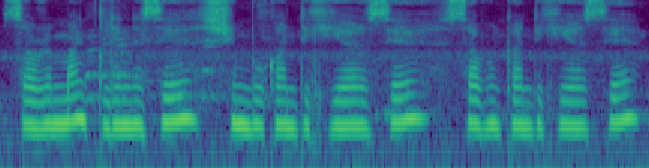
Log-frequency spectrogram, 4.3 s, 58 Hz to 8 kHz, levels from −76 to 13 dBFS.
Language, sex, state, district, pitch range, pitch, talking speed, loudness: Nagamese, female, Nagaland, Dimapur, 205-225 Hz, 210 Hz, 110 wpm, -17 LUFS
